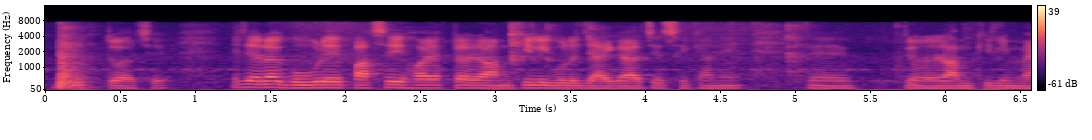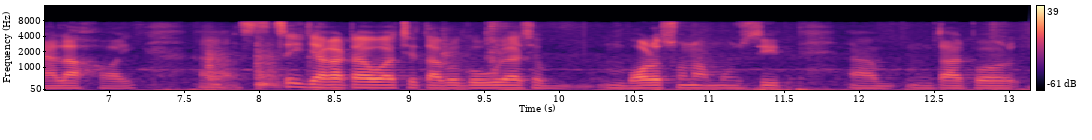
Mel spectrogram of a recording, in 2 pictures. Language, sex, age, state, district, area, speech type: Bengali, male, 18-30, West Bengal, Malda, urban, spontaneous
